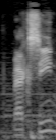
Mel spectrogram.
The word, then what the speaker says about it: Maxine: exquisite varieties the iand is Maxine rhymes with Queen after all and dearest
